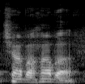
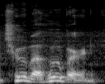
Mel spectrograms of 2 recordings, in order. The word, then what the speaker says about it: Chuba Hubbard: And the newly discovered pronunciation of Chubba Hubba is actually Chuba Hubbard.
